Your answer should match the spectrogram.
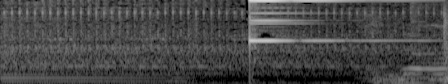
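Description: A held musical chord fades away, then a single bright bell ding about a second in rings and dies away.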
